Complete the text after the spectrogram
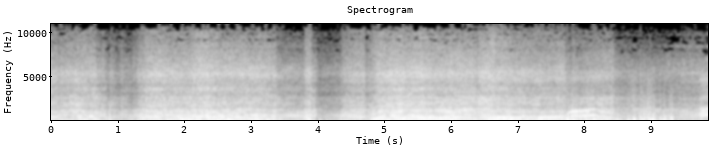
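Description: A dirt bike engine revs up and down loudly.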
